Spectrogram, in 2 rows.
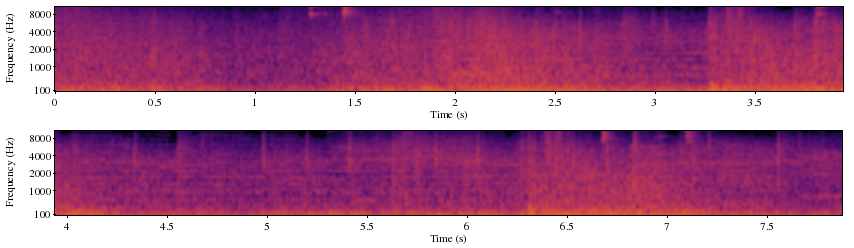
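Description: Autocannon fire and impact blasts from a battling mech in Mechwarrior 5, loud, dense and continuous, with booming explosions and crashes layered over a steady roar of combat.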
